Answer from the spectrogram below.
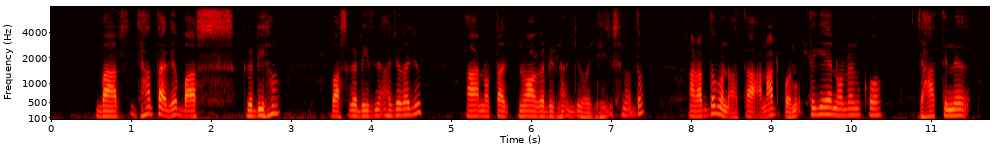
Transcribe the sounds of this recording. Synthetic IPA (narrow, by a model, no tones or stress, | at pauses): baɾd͡ʒaɦãt̪aʔɡɛbasɡəɖiɦɔ̃ | basɡəɖiɾinaʔɦɔd͡ʒɔɡad͡ʒuk̚ | aɾnɔanɔwaɡəɖiɾinaʔd͡ʒɔd͡ʒɦid͡ʒuʔsanaʔd̪ɔ | anaʈ̚d̪ɔmana̰ʔa̰t̪a̰ʔa̰naʈ̚pənuʔt̪ɛɡɛnɔlɛnkɔ | d͡ʒaɦãt̪inəʔ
